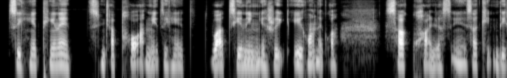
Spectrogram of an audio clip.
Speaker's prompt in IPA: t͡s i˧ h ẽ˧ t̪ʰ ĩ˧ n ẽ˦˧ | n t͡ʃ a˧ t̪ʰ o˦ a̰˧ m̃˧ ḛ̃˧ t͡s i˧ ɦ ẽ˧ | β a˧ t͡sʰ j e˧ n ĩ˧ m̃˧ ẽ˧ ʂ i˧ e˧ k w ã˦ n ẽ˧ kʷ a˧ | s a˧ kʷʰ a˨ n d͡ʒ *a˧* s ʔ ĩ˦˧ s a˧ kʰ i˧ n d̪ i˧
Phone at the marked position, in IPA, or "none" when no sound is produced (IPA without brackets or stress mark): a˧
